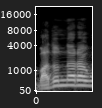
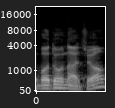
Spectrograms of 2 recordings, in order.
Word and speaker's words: Madonna: 그래서 마돈나라고 하지만 실제 발음은 머도나죠. 그래서 Madonna will turn 57 in August입니다.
